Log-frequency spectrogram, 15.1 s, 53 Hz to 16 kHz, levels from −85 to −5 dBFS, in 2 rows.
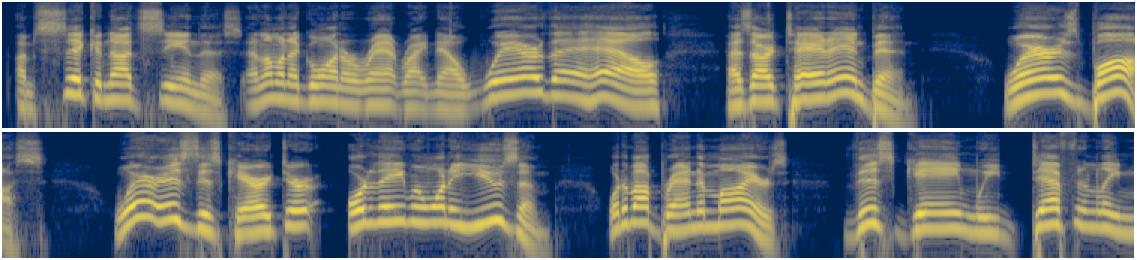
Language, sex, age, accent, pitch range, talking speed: English, male, 50-69, American, 155-225 Hz, 185 wpm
